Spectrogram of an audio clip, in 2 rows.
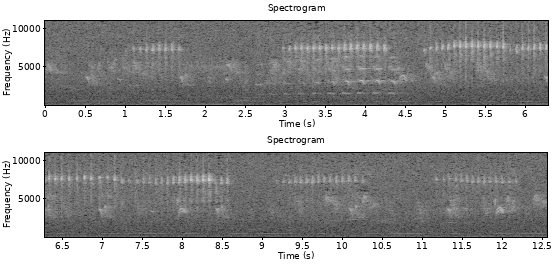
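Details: Eurasian wryneck chicks being fed termites, ants and other insects by adults, Alzira, Valencia, May 2016. Thin, high, hissing buzzes come in bursts of about a second, repeated steadily. A faint low hum runs underneath.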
